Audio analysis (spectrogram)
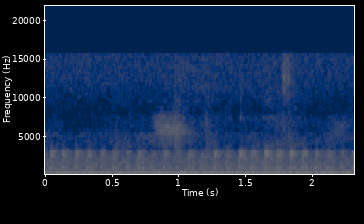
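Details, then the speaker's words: Elcon 16-inch desk fan after motor repair, oscillator still unfixed: steady motor hum with a quick regular pulsing beat and blade rattle on low speed, as the fan still wobbles from bent blades. "Still wobbles because of the bent blades."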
